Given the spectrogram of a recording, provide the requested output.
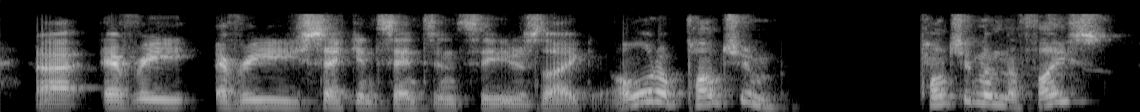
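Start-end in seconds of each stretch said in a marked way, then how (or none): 3.1-5.5 high-pitched, bad New Zealand accent. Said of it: "That was my bad Kiwi accent".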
